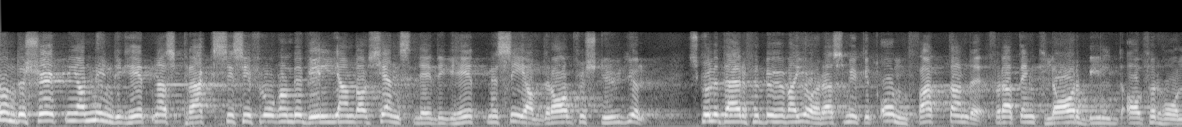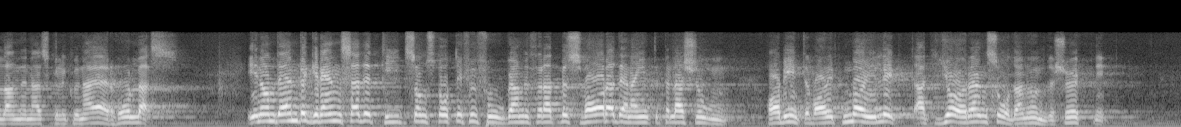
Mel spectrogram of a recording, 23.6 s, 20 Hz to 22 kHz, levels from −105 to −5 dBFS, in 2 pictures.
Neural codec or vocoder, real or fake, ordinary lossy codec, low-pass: codec, 16 kHz, 6 kbps, DAC; fake; none; none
